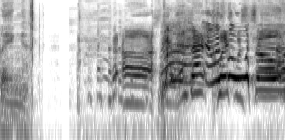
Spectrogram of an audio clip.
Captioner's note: gun cocks quietly; all laugh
